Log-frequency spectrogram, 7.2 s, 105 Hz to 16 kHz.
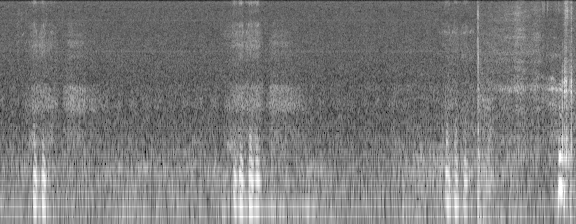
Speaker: So all is quiet in the puppy pool this morning with these beautiful 3-week-old lab puppies, 7 boys, except for this little guy. Can you hear him snoring? Oh, there he goes again.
